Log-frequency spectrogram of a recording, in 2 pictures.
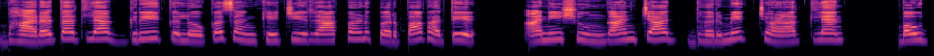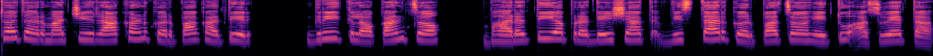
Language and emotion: Goan Konkani, neutral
